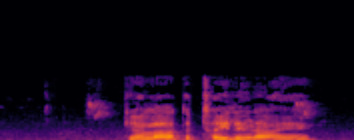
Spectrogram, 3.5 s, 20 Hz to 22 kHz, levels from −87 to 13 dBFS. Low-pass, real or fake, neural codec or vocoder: 9.9 kHz; real; none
